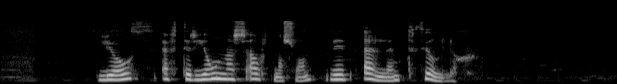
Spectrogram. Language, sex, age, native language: Icelandic, female, 30-39, Icelandic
